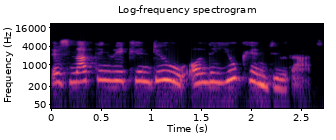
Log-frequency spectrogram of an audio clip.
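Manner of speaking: mimicked loving, tender tone. Retelling what a nurse said to her during labor, imitating a loving tone. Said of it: "very lovingly says".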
